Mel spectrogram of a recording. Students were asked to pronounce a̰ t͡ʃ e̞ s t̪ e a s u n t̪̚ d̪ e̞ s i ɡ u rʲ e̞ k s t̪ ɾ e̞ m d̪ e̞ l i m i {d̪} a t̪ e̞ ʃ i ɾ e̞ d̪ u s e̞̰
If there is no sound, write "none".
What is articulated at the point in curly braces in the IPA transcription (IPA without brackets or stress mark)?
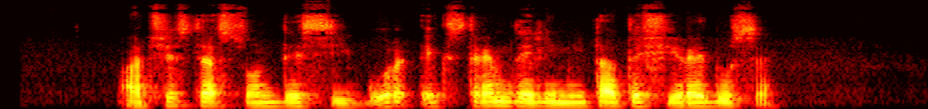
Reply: t̪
